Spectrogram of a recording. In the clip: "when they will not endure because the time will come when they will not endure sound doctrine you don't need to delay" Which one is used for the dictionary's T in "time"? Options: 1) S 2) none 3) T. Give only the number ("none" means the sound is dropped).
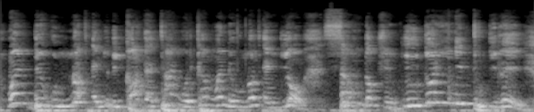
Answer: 3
